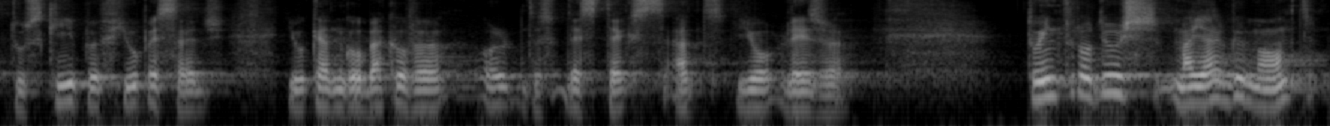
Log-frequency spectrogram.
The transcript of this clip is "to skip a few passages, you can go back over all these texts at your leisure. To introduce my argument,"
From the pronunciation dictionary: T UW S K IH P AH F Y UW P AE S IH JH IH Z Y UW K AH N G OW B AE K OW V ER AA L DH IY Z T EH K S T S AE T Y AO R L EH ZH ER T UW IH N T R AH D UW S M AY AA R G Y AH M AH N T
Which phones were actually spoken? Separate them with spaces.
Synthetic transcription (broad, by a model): T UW S K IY P AH F Y UW P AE S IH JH Y UW K AH N G OW B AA K OW V ER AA L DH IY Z T EH K S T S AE T Y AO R L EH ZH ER T UW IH N T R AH D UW S M AY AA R G Y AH M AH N T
